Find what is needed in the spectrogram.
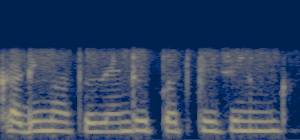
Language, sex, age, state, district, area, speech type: Kannada, female, 18-30, Karnataka, Gulbarga, urban, conversation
